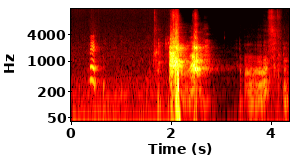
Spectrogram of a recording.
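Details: Eva the dog, playing with a skateboard, lets out a loud doubled bark after a brief high yelp, followed by a low, rough, drawn-out rumble.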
